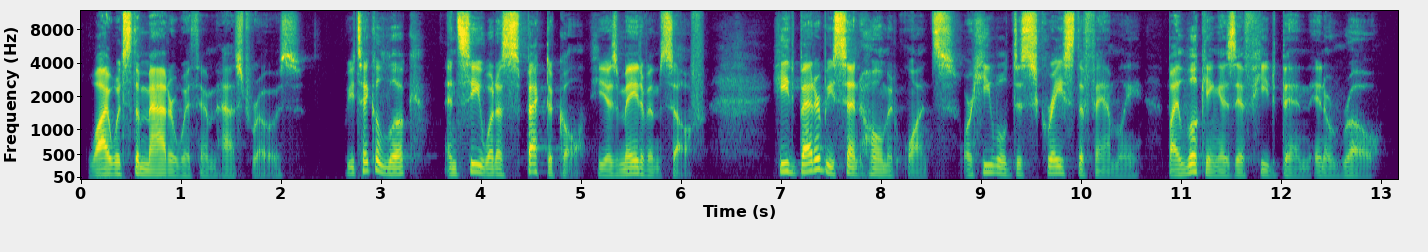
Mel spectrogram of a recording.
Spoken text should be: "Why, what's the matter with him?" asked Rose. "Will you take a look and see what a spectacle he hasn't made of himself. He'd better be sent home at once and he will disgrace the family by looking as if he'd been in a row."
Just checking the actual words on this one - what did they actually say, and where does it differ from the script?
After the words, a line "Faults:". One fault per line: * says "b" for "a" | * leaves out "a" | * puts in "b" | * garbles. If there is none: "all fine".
"Why, what's the matter with him?" asked Rose. "Will you take a look and see what a spectacle he has made of himself. He'd better be sent home at once or he will disgrace the family by looking as if he'd been in a row."
Faults:
* says "has" for "hasn't"
* says "or" for "and"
